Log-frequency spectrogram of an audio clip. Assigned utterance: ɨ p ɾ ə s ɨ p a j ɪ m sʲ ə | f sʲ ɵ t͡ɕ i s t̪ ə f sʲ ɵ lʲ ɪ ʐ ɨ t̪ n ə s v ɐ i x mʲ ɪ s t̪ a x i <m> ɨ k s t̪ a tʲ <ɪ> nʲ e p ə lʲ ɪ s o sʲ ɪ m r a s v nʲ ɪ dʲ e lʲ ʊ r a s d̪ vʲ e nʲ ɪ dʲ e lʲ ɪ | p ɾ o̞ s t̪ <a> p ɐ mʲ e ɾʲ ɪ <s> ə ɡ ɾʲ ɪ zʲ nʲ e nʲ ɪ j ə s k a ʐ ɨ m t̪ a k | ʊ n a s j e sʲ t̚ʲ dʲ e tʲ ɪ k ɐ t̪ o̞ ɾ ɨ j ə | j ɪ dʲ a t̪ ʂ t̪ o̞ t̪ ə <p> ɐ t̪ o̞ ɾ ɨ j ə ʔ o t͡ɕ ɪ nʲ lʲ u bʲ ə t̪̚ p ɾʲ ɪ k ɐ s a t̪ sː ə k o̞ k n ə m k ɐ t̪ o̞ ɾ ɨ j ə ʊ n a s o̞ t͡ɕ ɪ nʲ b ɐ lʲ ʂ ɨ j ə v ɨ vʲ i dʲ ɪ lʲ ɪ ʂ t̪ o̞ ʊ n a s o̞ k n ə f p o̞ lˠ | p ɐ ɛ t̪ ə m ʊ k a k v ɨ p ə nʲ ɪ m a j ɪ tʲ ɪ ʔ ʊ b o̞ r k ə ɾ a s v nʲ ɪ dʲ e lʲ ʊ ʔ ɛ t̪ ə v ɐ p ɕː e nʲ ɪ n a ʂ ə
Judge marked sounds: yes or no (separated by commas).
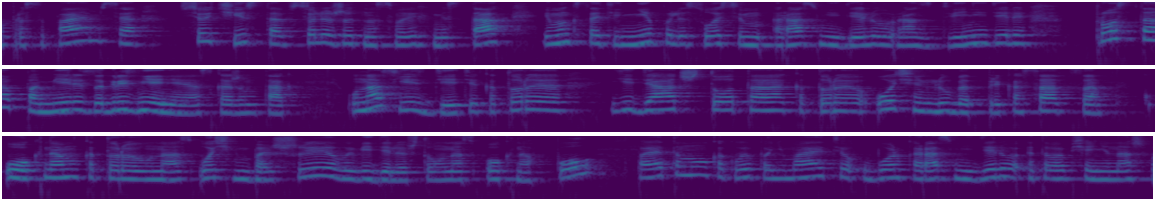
yes, yes, no, no, no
